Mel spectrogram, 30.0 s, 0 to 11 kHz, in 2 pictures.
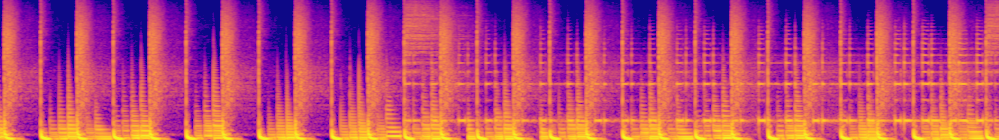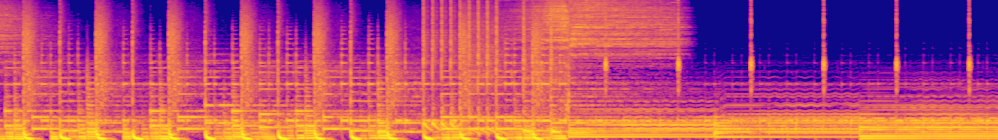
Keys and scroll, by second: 7.2 space.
